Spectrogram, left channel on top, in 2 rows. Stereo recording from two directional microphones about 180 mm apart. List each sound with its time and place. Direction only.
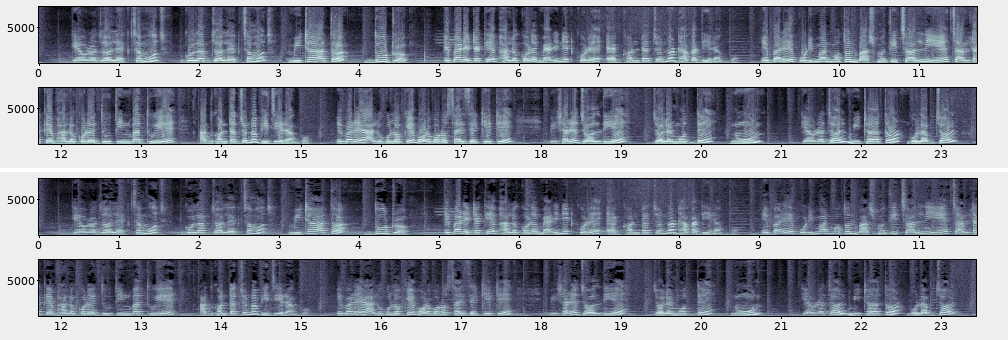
0.4 s a woman's voice: 45° left (ahead or behind)
9.0 s speech: 50° left (ahead or behind)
